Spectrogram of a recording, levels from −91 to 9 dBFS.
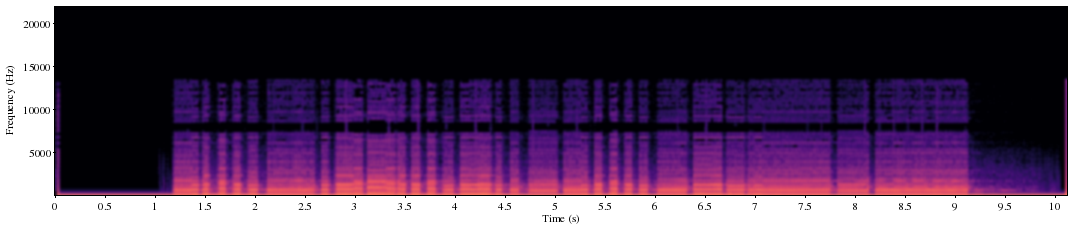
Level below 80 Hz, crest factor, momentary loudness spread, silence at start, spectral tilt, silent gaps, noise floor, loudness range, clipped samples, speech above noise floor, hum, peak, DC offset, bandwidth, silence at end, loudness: -44 dBFS; 18 dB; 4 LU; 0 s; -6.5 dB/octave; none; -55 dBFS; 2 LU; under 0.1%; 32 dB; none; -2 dBFS; 50%; 13.5 kHz; 0.5 s; -24 LUFS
